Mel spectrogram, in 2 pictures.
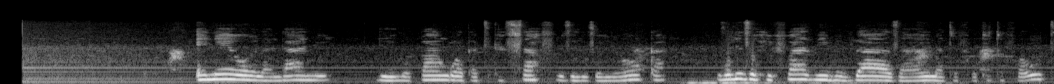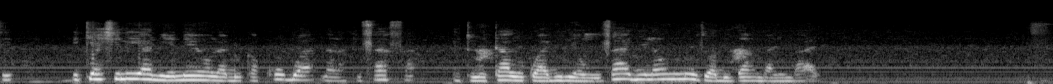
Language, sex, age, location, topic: Swahili, female, 25-35, Dar es Salaam, finance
